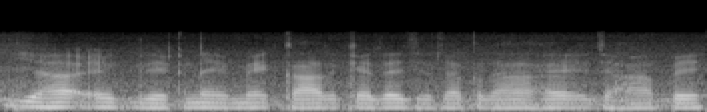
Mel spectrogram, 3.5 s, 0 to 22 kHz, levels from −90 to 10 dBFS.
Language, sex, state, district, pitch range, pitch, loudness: Hindi, male, Chhattisgarh, Raipur, 115-125 Hz, 120 Hz, -18 LUFS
